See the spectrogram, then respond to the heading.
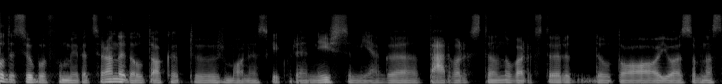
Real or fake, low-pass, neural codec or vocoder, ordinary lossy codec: fake; 10.8 kHz; codec, 24 kHz, 0.5 kbps, DualCodec; MP3, 64 kbps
